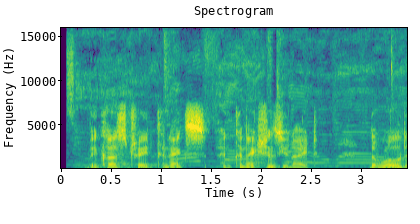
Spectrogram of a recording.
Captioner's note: voiceover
